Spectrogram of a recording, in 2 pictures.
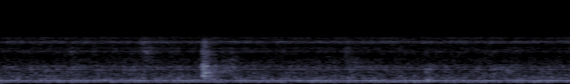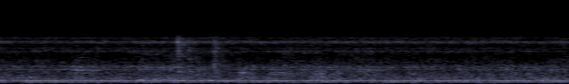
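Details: Steady low mechanical hum of a nebulizer compressor running throughout, with faint room sounds, during a respiratory student's simulated breathing treatment on a simulation patient with breathing problems; nebulizer compressor running.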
